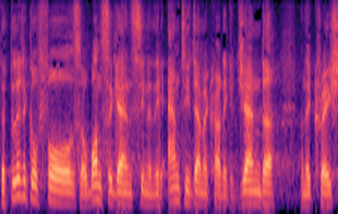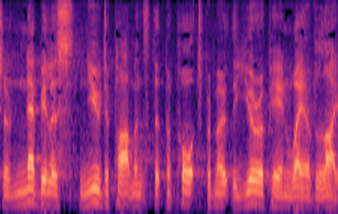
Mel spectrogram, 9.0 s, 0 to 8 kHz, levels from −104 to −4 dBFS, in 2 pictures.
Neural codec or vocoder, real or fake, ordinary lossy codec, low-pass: none; real; none; none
